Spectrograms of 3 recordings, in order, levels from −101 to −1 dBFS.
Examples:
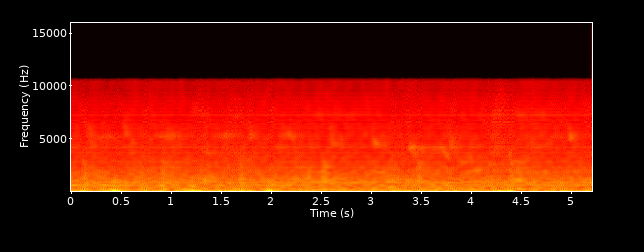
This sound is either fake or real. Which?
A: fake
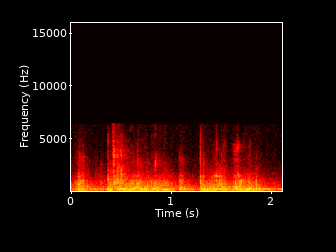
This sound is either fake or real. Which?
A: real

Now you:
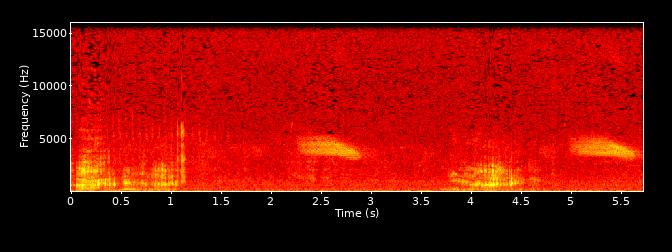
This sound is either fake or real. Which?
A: real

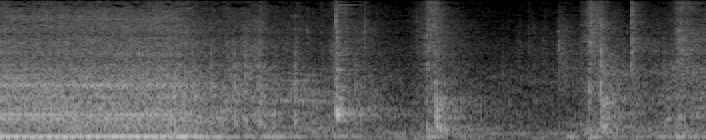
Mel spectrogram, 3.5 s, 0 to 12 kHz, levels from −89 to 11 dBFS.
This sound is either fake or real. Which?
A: real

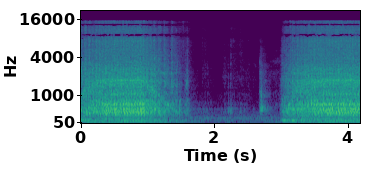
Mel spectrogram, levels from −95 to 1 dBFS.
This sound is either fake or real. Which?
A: fake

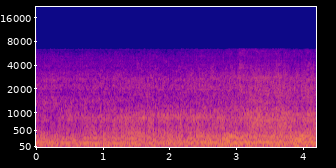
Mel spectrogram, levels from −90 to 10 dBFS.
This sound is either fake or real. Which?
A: fake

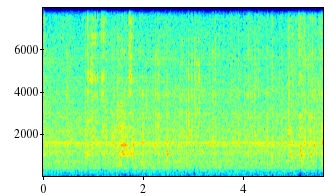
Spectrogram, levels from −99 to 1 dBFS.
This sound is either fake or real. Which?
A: real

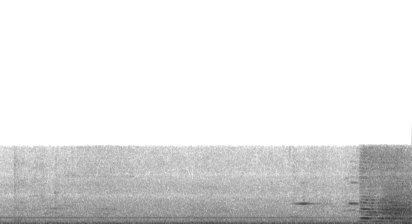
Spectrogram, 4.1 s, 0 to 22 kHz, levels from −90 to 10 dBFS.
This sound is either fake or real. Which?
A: real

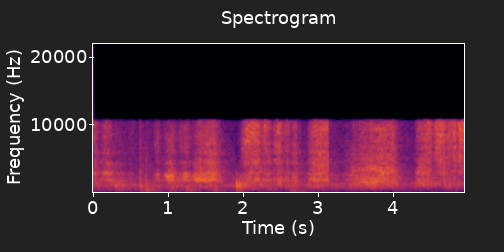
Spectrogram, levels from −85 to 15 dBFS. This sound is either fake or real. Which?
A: real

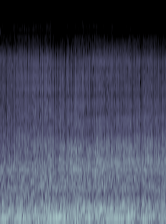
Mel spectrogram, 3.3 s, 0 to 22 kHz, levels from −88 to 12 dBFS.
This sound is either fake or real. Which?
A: fake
